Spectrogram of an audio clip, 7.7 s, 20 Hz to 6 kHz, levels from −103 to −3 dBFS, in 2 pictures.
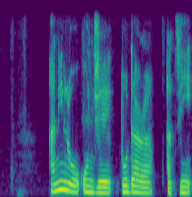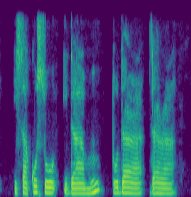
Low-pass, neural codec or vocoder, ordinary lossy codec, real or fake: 5.4 kHz; none; none; real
